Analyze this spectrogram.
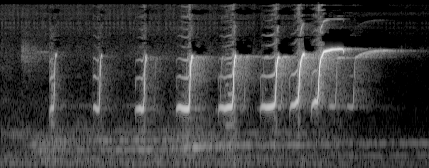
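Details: Mangrove whistler chirping sweetly in South-east Asia: sharp downstroke notes repeating faster and louder, about nine in all, running into a sustained rising whistle.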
